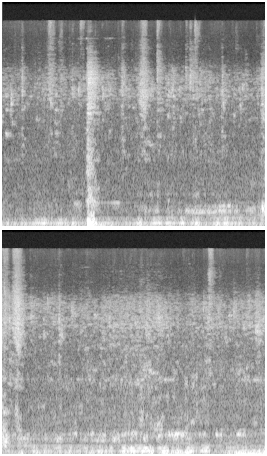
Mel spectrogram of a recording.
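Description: Faint handling noises of a flat-screen TV being worked on: small knocks, scrapes and squeaks over a low steady hum, with the sharpest knock about two seconds in and a scrape a little after five seconds.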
